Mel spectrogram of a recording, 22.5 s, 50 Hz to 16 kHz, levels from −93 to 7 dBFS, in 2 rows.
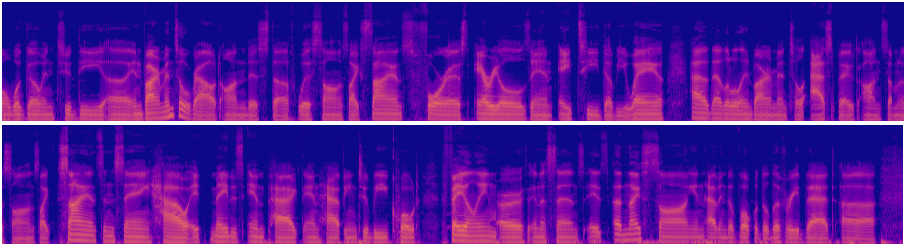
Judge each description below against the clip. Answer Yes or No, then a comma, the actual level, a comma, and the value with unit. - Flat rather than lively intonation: Yes, narrow, 2.1 semitones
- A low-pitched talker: Yes, low, 100 Hz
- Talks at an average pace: Yes, average, 155 wpm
